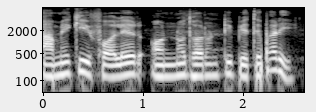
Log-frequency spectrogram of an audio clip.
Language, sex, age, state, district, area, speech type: Bengali, male, 18-30, West Bengal, Kolkata, urban, read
